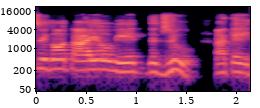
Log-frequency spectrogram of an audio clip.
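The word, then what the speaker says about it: jus: go dial with the jew okay jew this is the j-u-s but you pronounce it jew okay zoo is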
